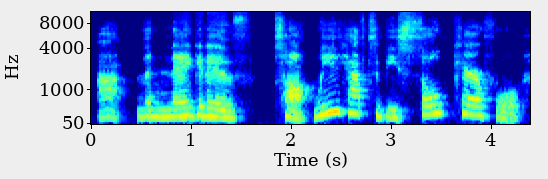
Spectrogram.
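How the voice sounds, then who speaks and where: A woman's voice: on the low side, lively intonation, a little slow. A woman who cares for her parents, speaking candidly and practically in a casual heartfelt conversation. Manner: candid, thoughtful, practical, with some "um"s. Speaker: family caregiver for her parents.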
